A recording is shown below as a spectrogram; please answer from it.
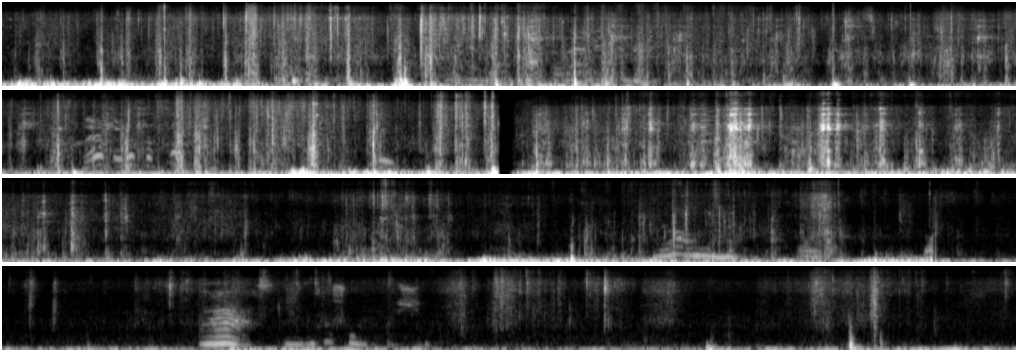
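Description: Footsteps crunching and scraping on loose stones and gravel as people walk down a rocky slope, irregular and close. The steps die down about two thirds of the way through, leaving a few short calls.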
